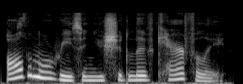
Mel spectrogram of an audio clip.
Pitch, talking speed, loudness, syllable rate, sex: 230 Hz, 195 wpm, -16 LUFS, 5.6 syllables/s, female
